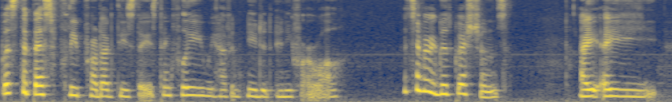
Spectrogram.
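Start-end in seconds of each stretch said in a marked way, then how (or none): none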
